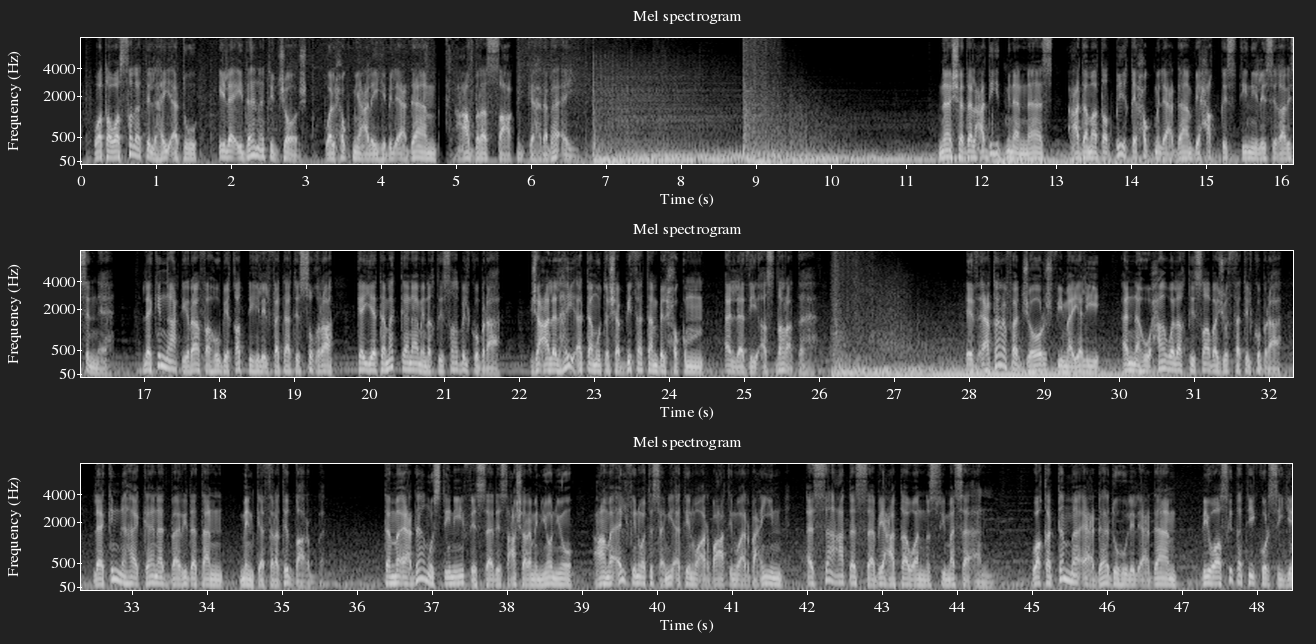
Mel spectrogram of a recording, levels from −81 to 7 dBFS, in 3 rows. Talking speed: 95 wpm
